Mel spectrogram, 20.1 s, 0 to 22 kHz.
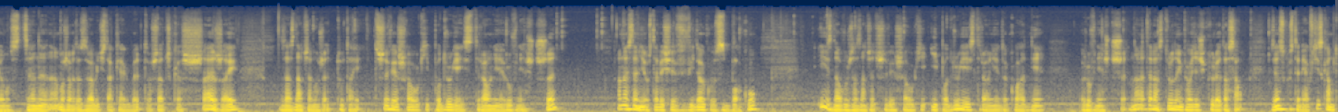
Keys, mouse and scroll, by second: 3.1 KP_1, 4.2 c, 11.0 KP_3, 12.4 b.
